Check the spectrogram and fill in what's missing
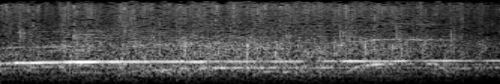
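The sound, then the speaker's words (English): Light, scattered applause from a modest, not very enthusiastic crowd at a Saturday morning political campaign event, steady and moderately loud for a couple of seconds, with no voices standing out above the clapping. “The crowd at the Saturday morning event was not substantial or overly enthusiastic.”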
